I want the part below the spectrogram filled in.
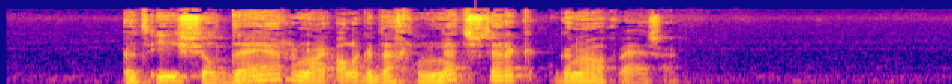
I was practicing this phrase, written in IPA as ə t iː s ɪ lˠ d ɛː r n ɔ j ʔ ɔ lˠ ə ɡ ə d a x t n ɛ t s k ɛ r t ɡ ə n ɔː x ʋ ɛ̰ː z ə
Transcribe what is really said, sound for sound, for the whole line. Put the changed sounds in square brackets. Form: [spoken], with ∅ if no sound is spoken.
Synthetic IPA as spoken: ə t iː s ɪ lˠ d ɛː r n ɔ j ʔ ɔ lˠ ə ɡ ə d a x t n ɛ t s [t] ɛ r [k] ɡ ə n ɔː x ʋ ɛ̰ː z ə

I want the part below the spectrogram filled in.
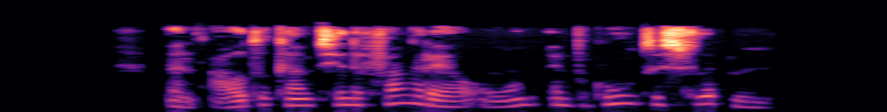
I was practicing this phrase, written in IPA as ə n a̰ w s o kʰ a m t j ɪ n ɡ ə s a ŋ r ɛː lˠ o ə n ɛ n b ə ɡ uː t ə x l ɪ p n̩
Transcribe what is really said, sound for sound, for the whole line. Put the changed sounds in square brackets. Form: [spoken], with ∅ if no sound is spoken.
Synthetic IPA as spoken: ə n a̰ w [t] o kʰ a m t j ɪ n [d] ə [f] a ŋ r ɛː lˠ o ə n ɛ n b ə ɡ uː t ə [s] l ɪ p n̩

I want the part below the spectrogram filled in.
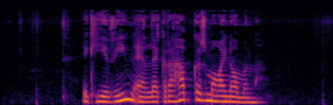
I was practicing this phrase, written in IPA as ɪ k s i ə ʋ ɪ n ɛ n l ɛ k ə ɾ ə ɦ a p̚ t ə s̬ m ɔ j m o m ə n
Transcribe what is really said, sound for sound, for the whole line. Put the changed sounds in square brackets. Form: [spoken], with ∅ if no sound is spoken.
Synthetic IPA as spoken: ɪ k [h] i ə ʋ [i] n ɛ n l ɛ k ə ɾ ə ɦ a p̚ [k] ə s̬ m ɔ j [n] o m ə n

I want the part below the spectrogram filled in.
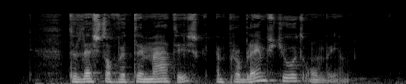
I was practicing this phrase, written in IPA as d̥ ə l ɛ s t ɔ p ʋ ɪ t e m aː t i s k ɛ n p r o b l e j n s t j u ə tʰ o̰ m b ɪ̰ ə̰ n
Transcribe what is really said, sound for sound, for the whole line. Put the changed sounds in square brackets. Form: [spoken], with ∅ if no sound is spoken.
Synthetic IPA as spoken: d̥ ə l ɛ s t ɔ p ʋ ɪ t e m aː t i s k ɛ n p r o b l e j [m] s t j u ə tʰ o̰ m b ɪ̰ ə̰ n

